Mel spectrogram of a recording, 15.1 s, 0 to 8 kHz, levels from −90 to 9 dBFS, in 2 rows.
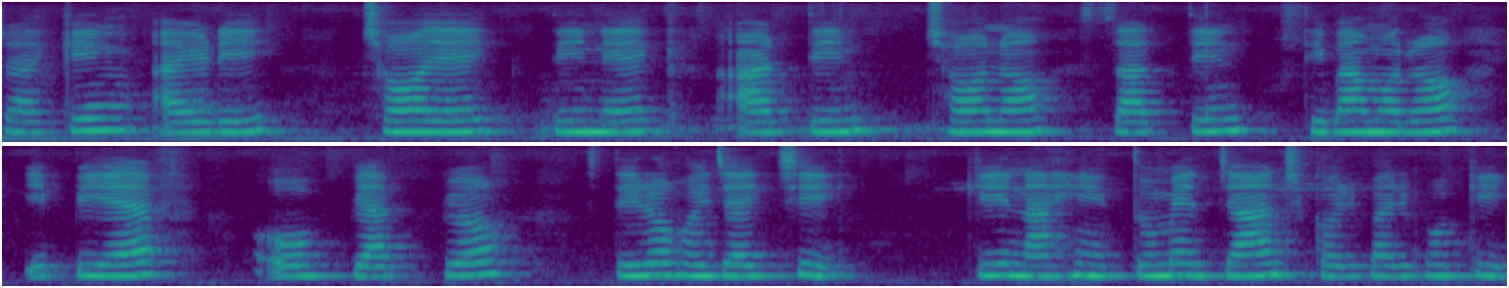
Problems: low volume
